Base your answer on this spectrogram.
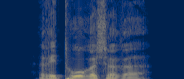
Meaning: inflection of rhetorisch: 1. strong/mixed nominative/accusative feminine singular comparative degree 2. strong nominative/accusative plural comparative degree
- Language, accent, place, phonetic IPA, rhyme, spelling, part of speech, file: German, Germany, Berlin, [ʁeˈtoːʁɪʃəʁə], -oːʁɪʃəʁə, rhetorischere, adjective, De-rhetorischere.ogg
